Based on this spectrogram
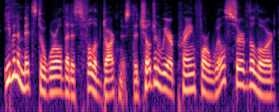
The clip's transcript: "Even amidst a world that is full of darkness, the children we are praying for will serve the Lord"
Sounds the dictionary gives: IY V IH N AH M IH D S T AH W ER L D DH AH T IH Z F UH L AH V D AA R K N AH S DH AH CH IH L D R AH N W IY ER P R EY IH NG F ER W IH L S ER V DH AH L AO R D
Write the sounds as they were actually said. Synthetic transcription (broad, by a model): IY V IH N AH M IH D S T AH W ER L D DH AH T IH Z F UH L AH V D AA R K N AH S DH AH CH IH L D R AH N W IY ER P R EY IH NG F ER W IH L S ER V DH AH L AO R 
